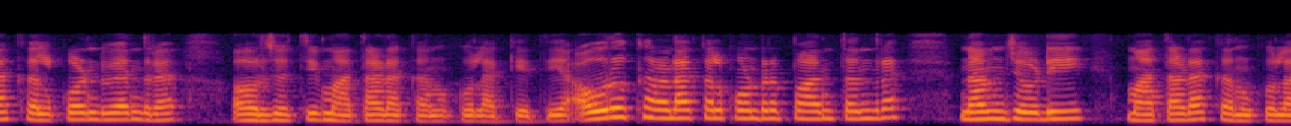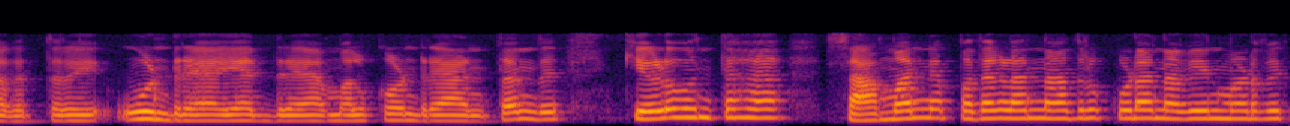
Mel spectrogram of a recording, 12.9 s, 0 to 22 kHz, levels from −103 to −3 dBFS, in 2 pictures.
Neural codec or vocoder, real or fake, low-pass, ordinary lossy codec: none; real; 7.2 kHz; none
